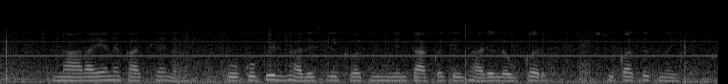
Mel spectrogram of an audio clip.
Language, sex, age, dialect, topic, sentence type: Marathi, female, 18-24, Northern Konkan, agriculture, statement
